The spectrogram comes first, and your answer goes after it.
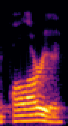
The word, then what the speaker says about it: Paul Aryeh: I'm here with Paul Aryeh, and I'm sorry, I'm sure I'm mispronouncing your name. Do you want to go ahead and share All it with right. us? You said it perfectly, Paul Aryeh.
